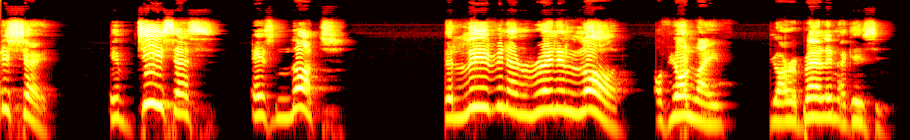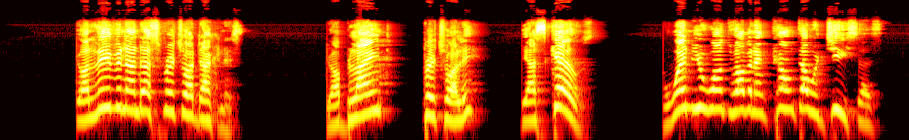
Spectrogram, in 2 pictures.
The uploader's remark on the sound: Sermon preached at CBC Adabraka Campus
